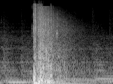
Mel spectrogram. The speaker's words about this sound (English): I yelled as I raised the musket, cocked the hammer, and fired.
